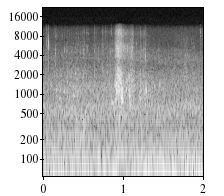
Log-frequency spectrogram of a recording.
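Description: Faint water sloshing and dripping as a mesh oyster bag is lifted out of shallow water, with a brief louder burst about a second in.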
